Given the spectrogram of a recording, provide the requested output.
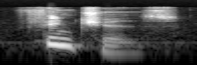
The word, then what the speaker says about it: finches: pride of place Finch finches plurals of words that end with ch are spelled e s and pronounced like this church churches match matches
